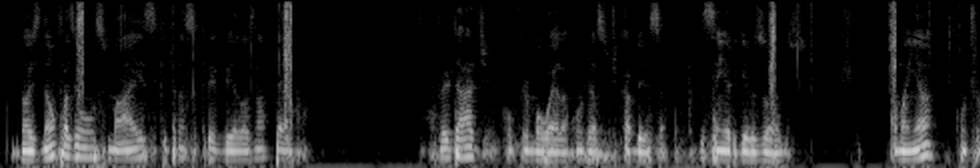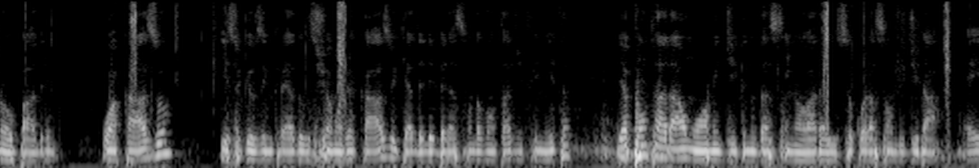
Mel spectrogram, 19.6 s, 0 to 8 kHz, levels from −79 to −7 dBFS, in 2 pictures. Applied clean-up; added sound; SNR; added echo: none; Packing tape, duct tape / Tearing; 16 dB; reverberation time 0.2 s.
